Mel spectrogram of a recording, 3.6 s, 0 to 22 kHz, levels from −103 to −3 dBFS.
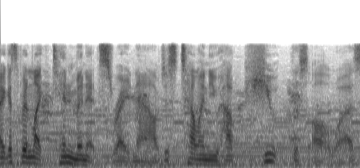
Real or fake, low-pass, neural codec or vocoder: real; 7.2 kHz; none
